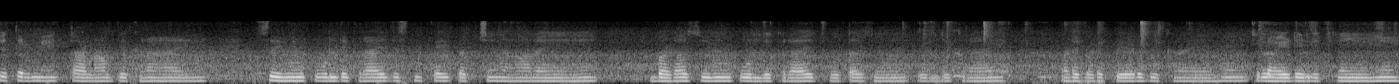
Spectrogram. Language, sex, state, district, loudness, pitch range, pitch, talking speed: Hindi, female, Maharashtra, Sindhudurg, -18 LUFS, 155-165 Hz, 160 Hz, 170 wpm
